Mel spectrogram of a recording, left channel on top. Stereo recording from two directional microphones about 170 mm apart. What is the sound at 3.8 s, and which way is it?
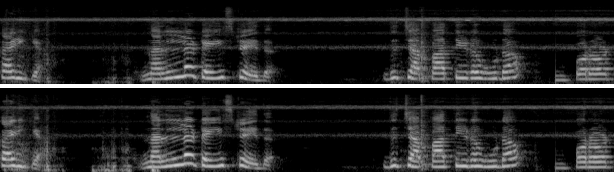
Speech, 55° right (ahead or behind).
